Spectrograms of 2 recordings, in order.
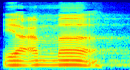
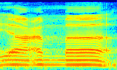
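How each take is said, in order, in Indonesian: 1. Kata itu berakhir dengan vokal a panjang. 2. Kata itu berakhir dengan vokal a panjang.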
